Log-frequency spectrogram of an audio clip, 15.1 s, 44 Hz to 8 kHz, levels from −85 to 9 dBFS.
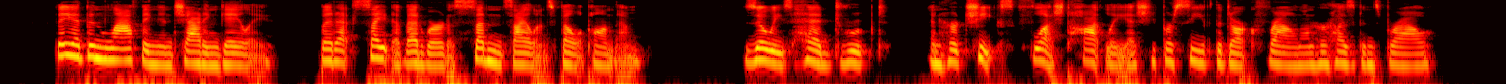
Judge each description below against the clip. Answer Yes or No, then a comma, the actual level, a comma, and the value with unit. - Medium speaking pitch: Yes, medium, 165 Hz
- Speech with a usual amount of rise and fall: Yes, average, 3.9 semitones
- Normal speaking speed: Yes, average, 145 wpm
